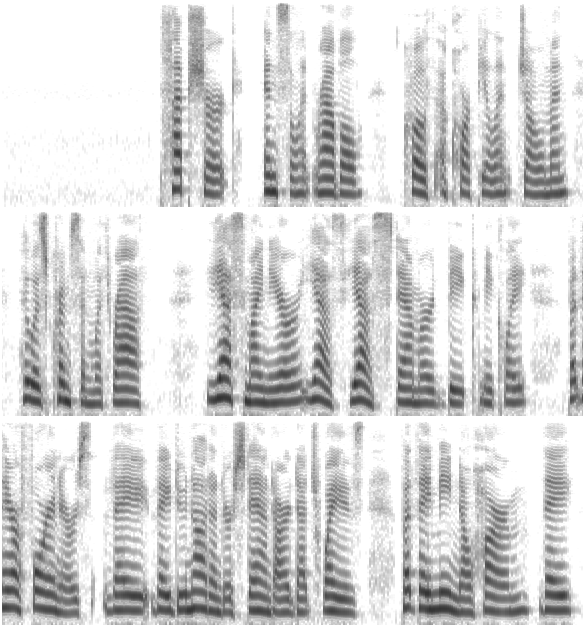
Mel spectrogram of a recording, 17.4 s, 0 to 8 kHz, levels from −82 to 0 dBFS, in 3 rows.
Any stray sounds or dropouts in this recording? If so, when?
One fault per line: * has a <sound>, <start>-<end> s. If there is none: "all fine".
all fine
